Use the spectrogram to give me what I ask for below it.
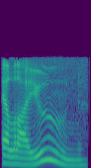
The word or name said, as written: Aaiun, El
